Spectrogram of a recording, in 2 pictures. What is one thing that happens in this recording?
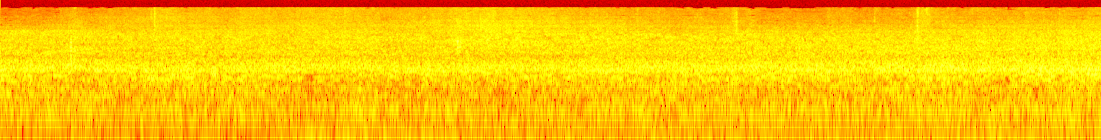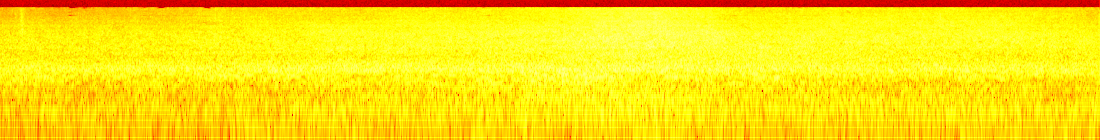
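Car tyres hiss on a wet road as traffic passes.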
